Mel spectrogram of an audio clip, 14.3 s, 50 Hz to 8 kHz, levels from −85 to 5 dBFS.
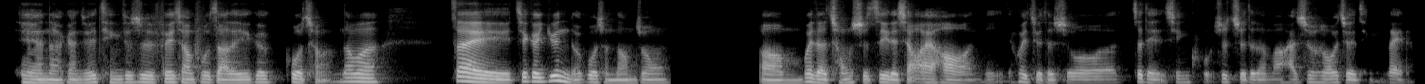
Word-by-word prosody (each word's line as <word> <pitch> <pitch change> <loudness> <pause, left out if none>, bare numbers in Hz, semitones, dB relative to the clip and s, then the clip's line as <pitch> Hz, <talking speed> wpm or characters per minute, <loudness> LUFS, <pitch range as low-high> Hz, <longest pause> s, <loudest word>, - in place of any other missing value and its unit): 天 110 -3 0
呐， 100 -1 +1
感 105 0 -3
觉 115 +3 +1
挺 115 -2 -5
就 115 0 -1
是 120 -1 +1
非 120 +2 +1
常 115 -3 0
复 115 +1 -2
杂 110 -1 +1
的 105 0 +2
一 105 - +1
个 115 +1 -1 0.2
过 120 -3 +2
程。 110 - -6
那 140 0 -1
么 130 -1 +3 0.7
在 125 -9 +7
这 140 +9 0
个 145 -1 +5
运 160 0 +4
的 105 -1 -2
过 120 +1 0
程 105 -4 -6
当 100 +1 -3
中， 105 0 -5 0.9
呃， 100 -2 +1 0.2
为 140 - +3
了 110 -3 +4
重 110 +1 -3
拾 110 0 +3
自 115 +4 -2
己 115 - +3
的 105 - +4
小 - - +1
爱 115 -2 +2
好 105 -3 +1
啊， 100 +1 -8
你 105 +1 -17
会 130 -2 -3
觉 115 -3 -4
得 - - -3
说 110 +1 -4
这 - - -1
点 110 -4 -4
辛 115 0 -8
苦 - - -15
是 125 - -6
值 110 -2 -2
得 105 - -2
的 105 0 -6
吗？ 105 +1 -9
还 110 0 -6
是 115 +2 -1
说 115 -1 -3
会 115 - -2
觉 110 -2 0
得 - - 0
挺 - - -15
累 - - -4
的？ - - -25
110 Hz, 260 characters per minute, -26 LUFS, 105-120 Hz, 0.9 s, 在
